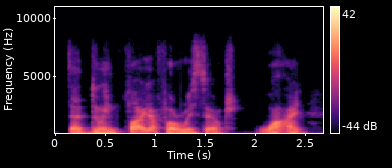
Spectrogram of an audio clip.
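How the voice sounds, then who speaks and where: A man with a French accent speaks very slowly at a medium pitch, his dark, mellow tone somewhat breathy and his intonation lively. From France. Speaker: health IT specialist. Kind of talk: conference presentation. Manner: halting.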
